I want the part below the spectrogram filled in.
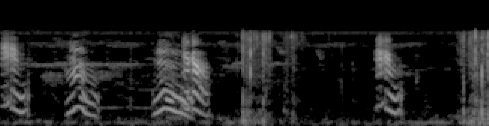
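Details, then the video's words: Black francolin (dakhani teetar) in a fight, giving repeated raspy, arched squawks about every second, several in quick pairs, with scuffling clicks and a burst of rustling between them. "dakhani teetar ki ladai ! Teetar ki larhai ! Amazing teetar fight"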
